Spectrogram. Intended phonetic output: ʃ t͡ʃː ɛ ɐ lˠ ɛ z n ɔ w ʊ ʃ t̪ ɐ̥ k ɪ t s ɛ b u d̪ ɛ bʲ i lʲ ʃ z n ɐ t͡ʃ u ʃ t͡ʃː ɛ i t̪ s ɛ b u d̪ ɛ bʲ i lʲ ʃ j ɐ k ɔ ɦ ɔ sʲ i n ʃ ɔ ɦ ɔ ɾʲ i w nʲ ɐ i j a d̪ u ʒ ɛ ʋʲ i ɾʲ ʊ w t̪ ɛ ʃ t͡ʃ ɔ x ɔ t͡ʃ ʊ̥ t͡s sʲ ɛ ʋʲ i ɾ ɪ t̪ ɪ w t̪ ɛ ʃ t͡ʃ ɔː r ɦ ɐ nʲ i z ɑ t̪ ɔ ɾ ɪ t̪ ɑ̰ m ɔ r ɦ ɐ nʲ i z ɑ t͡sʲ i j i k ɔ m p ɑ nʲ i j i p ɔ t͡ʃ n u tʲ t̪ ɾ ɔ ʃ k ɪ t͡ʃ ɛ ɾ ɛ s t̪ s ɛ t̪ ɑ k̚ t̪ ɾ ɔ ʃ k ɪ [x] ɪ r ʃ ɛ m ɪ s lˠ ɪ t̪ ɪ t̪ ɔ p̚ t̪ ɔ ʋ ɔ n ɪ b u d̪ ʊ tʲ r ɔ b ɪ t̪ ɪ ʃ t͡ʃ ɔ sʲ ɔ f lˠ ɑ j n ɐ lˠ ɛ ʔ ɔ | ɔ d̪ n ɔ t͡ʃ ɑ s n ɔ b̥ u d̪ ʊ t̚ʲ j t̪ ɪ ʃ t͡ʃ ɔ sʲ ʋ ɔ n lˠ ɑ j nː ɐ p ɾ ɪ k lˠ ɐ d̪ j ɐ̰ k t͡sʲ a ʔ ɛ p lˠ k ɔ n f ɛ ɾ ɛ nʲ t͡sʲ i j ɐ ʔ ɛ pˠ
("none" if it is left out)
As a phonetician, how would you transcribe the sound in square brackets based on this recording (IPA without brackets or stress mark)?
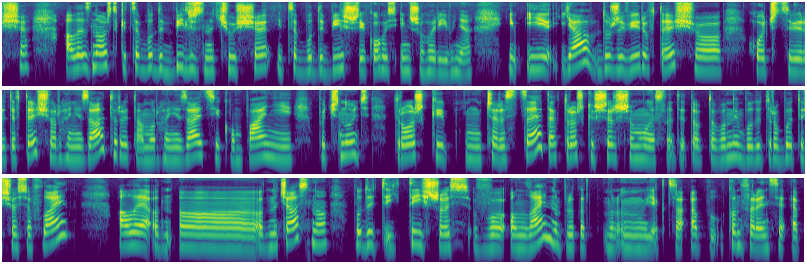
ʃ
